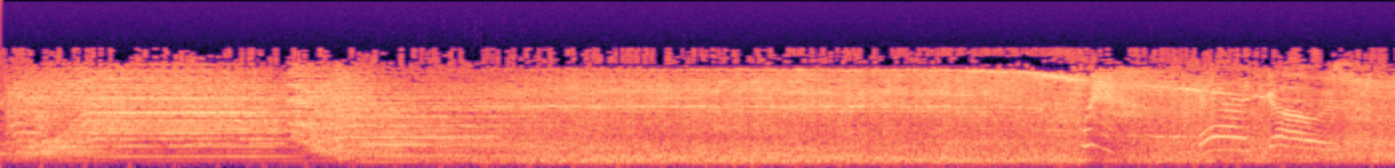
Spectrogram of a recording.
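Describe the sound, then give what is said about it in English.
An airplane's engines roar loudly and steadily as it takes off, the droning pitch shifting and sweeping near the end as it pulls away. “I had to see that plane in the sky before I'd leave.”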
